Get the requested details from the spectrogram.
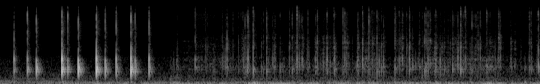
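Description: Long nails tap quickly on an upright smartphone in a mint green plastic case, striking the case edges and screen with sharp, bright clicks. The tapping then gives way to a steady, dense scratching texture across the case and screen.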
